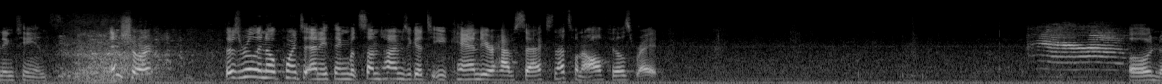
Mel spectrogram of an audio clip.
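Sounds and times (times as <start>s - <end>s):
speech: 0.0s - 6.8s, 11.3s - 11.6s
laughter: 0.5s - 2.2s
cat meowing: 10.2s - 11.4s.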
